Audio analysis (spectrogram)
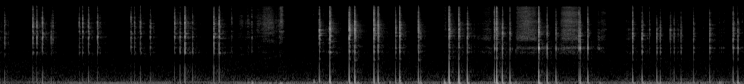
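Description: A hollow aluminum Dove aerosol dry shampoo can, held upright and then tilted, is tapped rapidly with long colored nails. Dozens of quick, bright, dry clicks come in bursts and die away almost instantly, with faint scratchy brushes between them over a low steady hum.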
